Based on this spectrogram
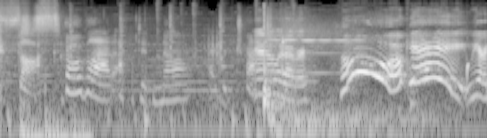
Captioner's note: buzzer rings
